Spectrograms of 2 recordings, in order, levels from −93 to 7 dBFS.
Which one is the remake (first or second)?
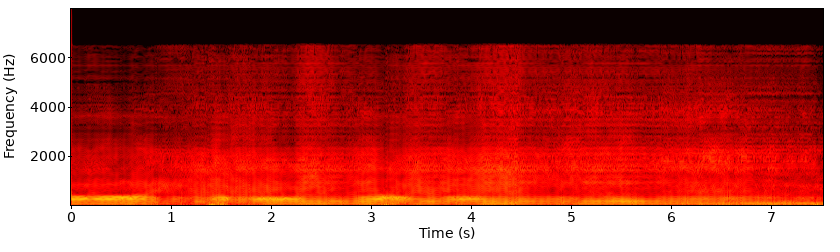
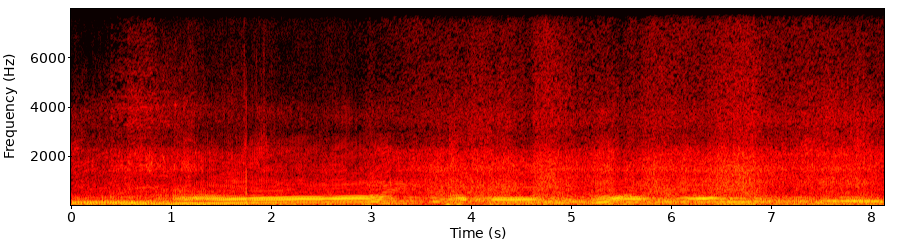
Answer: first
